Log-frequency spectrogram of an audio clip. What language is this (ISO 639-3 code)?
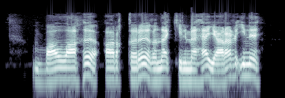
bak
